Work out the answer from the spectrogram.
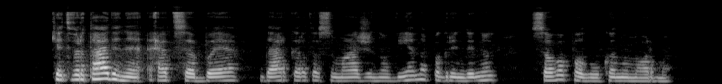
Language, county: Lithuanian, Vilnius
